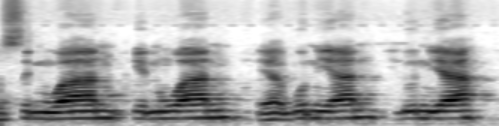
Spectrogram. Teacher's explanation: Karena di sini adalah statusnya izhar mutlak. Mutlak izhar dibaca, tak boleh ada gunnah sedikit pun.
